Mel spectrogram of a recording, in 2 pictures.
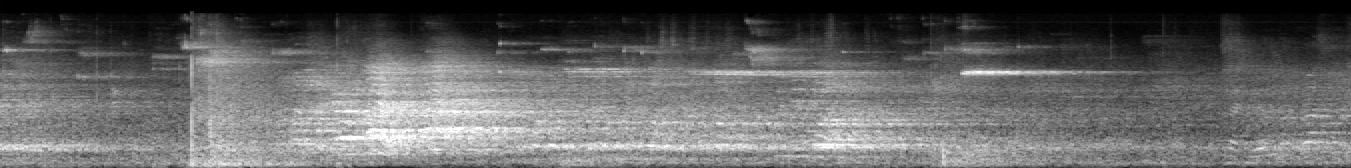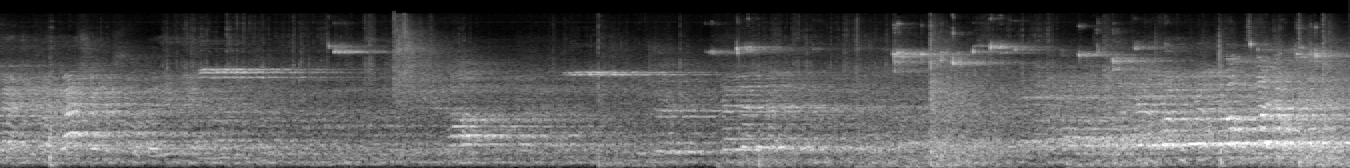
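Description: Players shout to one another across the echoing hall.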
